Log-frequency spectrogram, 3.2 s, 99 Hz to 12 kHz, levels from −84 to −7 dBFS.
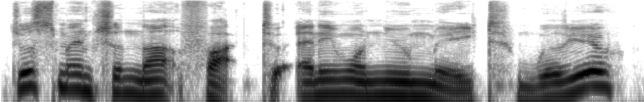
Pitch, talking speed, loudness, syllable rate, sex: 140 Hz, 205 wpm, -16 LUFS, 4.7 syllables/s, male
